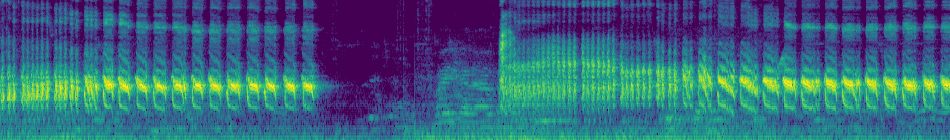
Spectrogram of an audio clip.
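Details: Female white-crested laughingthrush in full, active song: rapid harsh chattering notes repeated about twice a second, breaking off into a brief silence, then resuming as a denser, noisier laughing chatter.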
